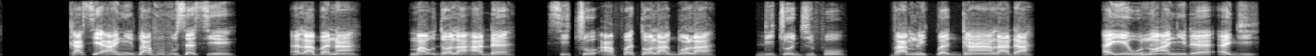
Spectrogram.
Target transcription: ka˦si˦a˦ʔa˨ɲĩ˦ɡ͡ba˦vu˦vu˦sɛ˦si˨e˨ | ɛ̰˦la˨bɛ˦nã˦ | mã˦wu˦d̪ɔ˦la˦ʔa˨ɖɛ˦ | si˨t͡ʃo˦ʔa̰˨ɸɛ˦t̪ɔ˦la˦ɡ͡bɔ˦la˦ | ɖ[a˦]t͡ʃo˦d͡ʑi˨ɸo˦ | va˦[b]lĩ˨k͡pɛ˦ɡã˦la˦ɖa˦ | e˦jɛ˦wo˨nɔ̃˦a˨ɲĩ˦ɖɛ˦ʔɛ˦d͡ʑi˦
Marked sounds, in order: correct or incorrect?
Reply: incorrect, incorrect

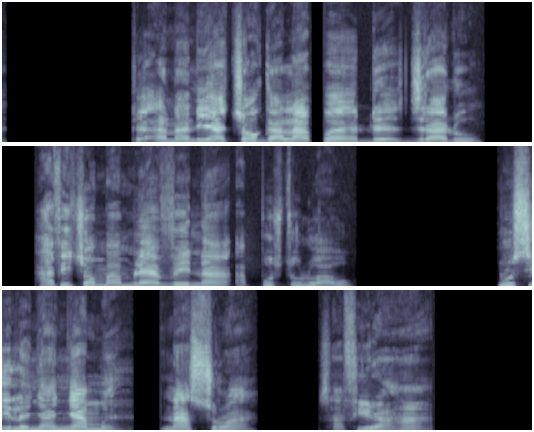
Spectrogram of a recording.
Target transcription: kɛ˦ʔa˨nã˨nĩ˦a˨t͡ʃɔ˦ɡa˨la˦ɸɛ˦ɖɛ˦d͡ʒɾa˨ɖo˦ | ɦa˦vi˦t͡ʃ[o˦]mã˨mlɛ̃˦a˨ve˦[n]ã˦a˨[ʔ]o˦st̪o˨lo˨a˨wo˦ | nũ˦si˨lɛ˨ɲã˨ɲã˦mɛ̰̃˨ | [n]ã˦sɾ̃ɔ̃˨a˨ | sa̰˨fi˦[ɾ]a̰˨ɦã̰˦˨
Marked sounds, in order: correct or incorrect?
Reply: incorrect, correct, incorrect, correct, correct

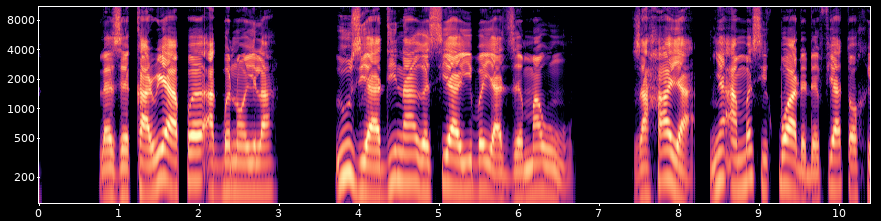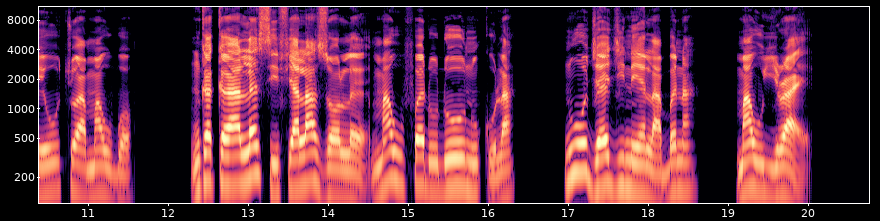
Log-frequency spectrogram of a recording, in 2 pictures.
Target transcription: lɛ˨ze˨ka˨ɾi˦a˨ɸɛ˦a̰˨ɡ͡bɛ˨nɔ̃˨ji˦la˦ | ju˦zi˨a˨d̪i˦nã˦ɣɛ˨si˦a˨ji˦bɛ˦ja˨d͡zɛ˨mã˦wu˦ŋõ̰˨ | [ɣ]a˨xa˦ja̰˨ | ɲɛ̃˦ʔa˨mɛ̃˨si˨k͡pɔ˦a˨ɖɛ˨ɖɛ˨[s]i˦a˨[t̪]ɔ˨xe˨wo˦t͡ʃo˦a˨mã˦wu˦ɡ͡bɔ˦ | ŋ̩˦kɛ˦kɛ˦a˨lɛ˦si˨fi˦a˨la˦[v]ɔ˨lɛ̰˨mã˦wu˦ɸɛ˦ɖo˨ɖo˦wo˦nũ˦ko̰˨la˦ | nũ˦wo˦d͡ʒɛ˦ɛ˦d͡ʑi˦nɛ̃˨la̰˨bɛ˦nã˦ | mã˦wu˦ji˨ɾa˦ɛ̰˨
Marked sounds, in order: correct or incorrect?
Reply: incorrect, incorrect, correct, incorrect

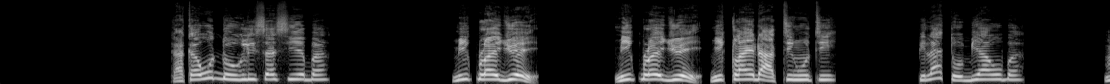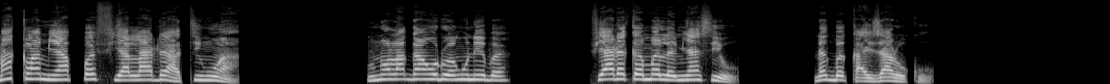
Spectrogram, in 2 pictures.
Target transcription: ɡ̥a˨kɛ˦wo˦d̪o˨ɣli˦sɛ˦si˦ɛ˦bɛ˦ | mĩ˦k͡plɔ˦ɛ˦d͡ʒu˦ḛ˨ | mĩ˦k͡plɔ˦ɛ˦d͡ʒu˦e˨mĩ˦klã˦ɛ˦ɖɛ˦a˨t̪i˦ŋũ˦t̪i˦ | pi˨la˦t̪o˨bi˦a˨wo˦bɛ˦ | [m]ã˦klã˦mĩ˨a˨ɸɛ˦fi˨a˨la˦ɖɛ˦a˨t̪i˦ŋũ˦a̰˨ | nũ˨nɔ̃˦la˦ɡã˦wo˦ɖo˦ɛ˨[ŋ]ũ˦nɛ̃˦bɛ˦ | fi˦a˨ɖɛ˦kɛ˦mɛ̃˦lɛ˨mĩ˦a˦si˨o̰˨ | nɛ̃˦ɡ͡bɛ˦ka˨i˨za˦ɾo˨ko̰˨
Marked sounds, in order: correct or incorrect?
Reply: correct, correct

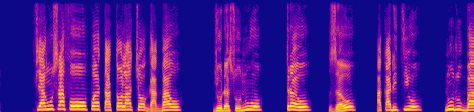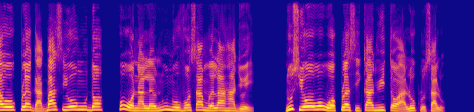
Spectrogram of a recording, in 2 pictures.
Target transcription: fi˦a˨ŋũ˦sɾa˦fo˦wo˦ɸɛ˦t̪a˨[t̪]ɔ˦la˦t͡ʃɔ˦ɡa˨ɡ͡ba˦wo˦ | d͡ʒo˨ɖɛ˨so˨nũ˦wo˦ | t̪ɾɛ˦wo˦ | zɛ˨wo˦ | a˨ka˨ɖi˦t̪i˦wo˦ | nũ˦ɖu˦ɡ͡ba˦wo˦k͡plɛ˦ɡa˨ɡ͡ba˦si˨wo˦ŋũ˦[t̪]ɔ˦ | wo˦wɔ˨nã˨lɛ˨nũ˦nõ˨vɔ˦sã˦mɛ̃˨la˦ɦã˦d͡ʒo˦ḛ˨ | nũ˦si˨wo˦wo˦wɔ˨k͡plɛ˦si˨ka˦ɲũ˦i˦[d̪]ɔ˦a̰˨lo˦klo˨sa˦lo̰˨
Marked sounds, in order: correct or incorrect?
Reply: correct, incorrect, incorrect

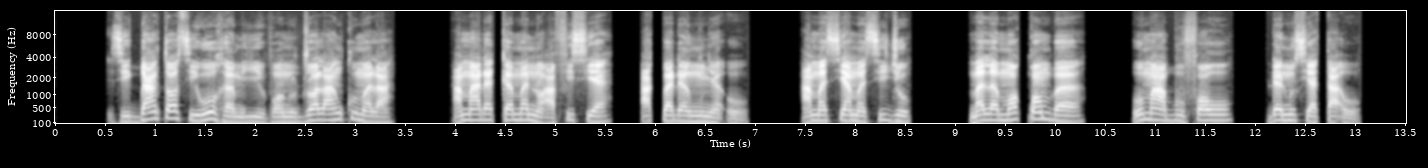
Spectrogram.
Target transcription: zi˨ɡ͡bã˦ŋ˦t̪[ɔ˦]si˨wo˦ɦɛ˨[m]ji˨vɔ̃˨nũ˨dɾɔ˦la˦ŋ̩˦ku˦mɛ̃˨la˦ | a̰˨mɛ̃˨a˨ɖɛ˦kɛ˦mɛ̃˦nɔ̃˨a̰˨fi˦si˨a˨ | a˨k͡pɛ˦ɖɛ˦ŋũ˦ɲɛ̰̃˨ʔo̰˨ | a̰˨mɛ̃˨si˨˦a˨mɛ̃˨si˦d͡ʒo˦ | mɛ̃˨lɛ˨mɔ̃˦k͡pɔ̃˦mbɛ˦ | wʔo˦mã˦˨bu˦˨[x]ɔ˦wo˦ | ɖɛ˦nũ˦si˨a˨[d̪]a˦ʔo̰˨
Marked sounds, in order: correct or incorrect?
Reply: correct, correct, incorrect, incorrect

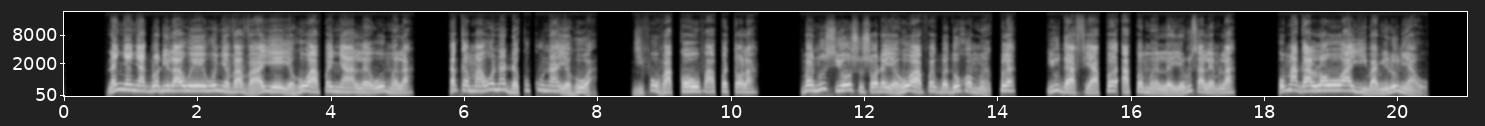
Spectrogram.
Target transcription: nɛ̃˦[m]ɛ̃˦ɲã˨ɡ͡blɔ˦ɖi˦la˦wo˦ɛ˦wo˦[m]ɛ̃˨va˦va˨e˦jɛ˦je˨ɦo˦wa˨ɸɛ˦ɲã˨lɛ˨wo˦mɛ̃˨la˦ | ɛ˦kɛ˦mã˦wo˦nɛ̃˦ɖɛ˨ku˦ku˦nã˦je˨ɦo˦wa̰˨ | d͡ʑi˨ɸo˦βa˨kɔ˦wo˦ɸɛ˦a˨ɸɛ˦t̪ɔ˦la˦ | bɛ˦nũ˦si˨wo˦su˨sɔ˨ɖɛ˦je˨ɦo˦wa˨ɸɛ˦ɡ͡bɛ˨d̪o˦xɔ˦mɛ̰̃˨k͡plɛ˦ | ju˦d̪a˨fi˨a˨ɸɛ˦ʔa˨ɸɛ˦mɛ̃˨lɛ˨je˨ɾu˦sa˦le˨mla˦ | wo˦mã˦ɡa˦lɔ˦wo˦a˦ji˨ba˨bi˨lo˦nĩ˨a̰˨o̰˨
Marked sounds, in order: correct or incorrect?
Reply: incorrect, incorrect

